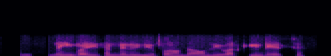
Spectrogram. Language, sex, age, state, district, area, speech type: Punjabi, male, 30-45, Punjab, Mohali, urban, conversation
